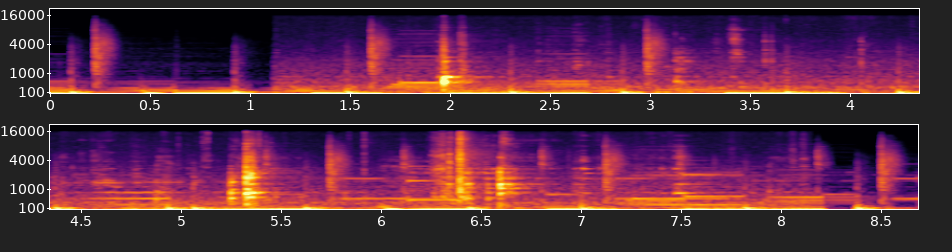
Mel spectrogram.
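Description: Background music with a steady beat and repeating bass line, with a few sharp clinks over it about two, five and six seconds in.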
